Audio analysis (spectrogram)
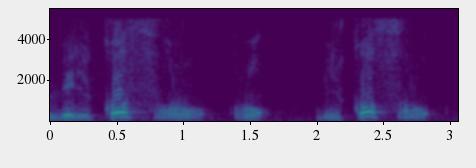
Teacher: الراء مفخمة في الوقف هنا، لأن ساكن وما قبلها ساكن وما قبلها مضموم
